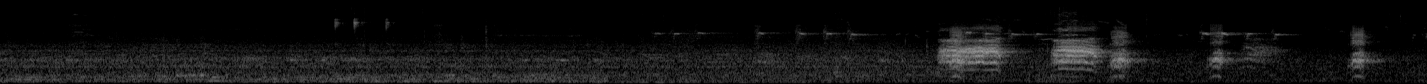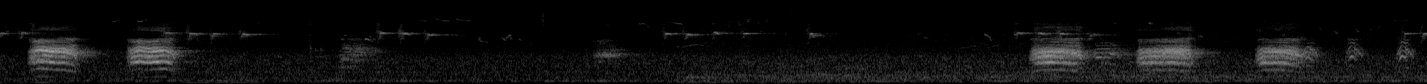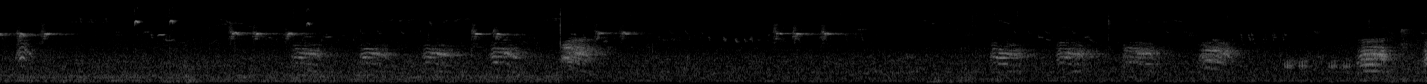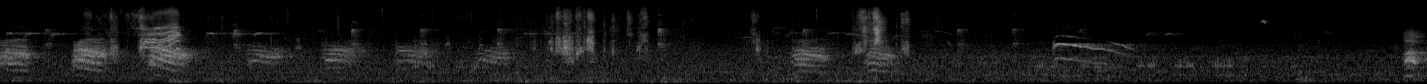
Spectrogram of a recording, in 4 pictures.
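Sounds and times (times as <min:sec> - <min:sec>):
small birds high thin calls: 0:06.6 - 0:16.9, 0:24.4 - 0:35.0, 0:38.5 - 0:55.6
large bird cawing: 0:09.4 - 0:11.4, 0:13.5 - 0:13.8, 0:14.6 - 0:16.2, 0:24.6 - 0:28.9, 0:31.5 - 0:34.7, 0:42.1 - 0:49.4, 0:50.3 - 0:52.0.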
